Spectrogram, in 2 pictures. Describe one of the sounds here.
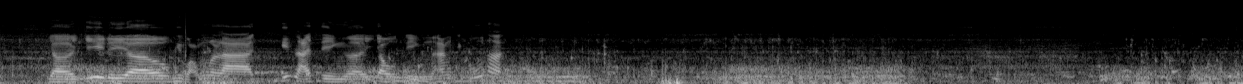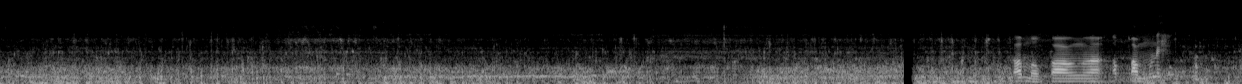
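A steady low underwater rumble of moving water.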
